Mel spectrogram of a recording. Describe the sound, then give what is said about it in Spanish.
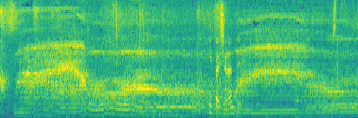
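A cat yowls in long, rising and falling drones that mimic a revving motorcycle engine, loud throughout, with a person briefly exclaiming near the middle. “vamos a oír otra vez al gato que imita a una moto”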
